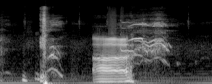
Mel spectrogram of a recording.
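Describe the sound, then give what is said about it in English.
A person imitates a goose honk as a clue in a guessing game, with a short sharp burst followed by a longer nasal, buzzy honk, loud, with no other talking. “It's a type of bird that honks.”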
